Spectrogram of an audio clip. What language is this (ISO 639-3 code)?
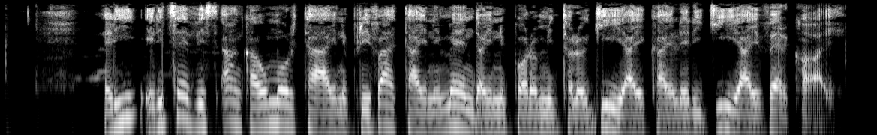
epo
